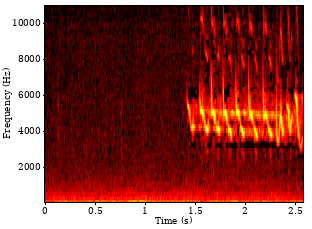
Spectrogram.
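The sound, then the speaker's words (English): Warbler song from Orange County: a rapid series of bright, high-pitched chirping notes begins partway through and repeats quickly and loudly over a low background rumble. “Orange County Warbler number 7.”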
